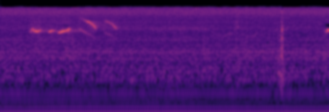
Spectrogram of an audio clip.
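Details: A singing White-browed Scrub-robin perched in a buffalo thorn at Djuma, South Africa, gives a brief burst of high, thin whistled notes, then a couple of quick down-slurred phrases, over a low steady background hum.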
